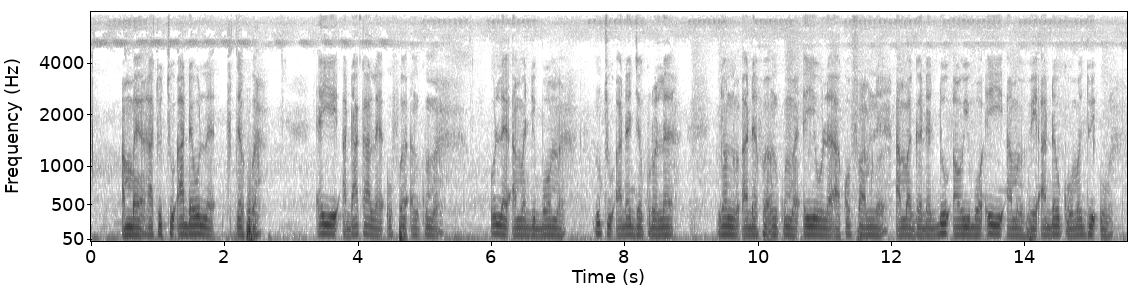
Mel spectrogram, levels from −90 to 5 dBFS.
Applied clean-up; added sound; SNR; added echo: none; none; none; none.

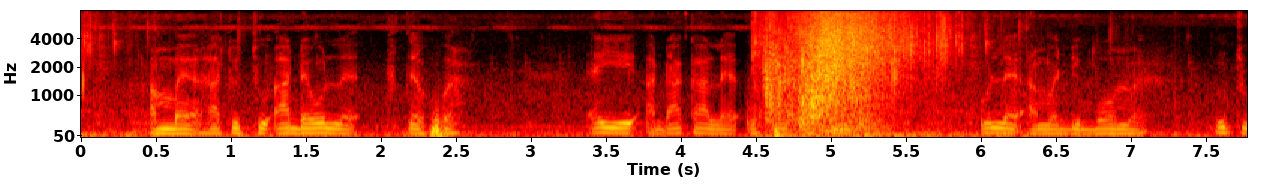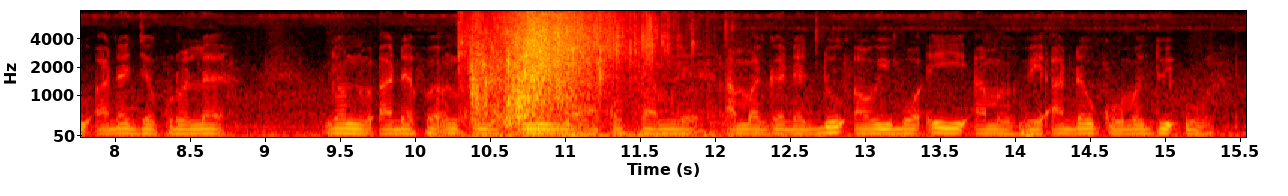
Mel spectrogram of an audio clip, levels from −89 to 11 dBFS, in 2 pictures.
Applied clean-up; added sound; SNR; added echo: none; Water / Splash, splatter; -4 dB; none.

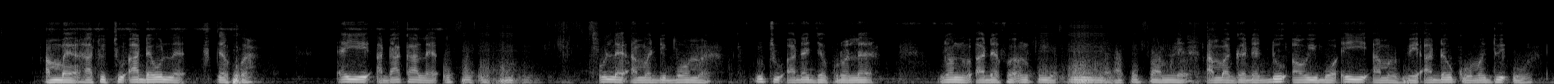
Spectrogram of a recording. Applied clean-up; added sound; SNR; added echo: neural separator model SepFormer DNS4.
